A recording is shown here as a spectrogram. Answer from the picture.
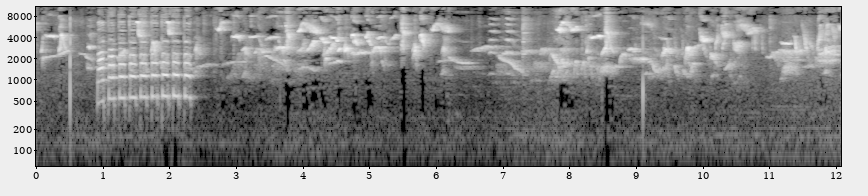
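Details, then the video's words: Fighting song of a white-rumped shama trained for singing contests. A rapid run of clicking, harmonic pulses opens, then a dense, continuous stream of bright whistles, trills and slurred chirps. "Luyện chòe lửa hót đấu/luyện giọng chòe lửa/kích lửa shama bird"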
